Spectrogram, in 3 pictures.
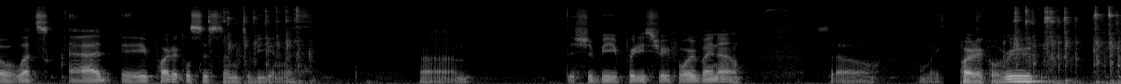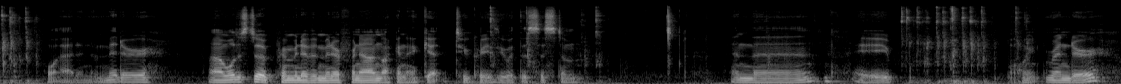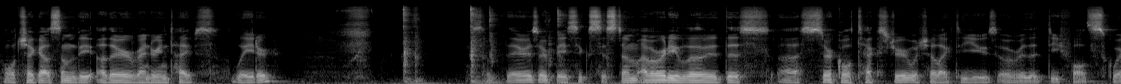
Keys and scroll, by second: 1.8-3.3 typing, 9.9-11.2 typing, 20.0-21.5 typing, 26.5 space, 27.1 space.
